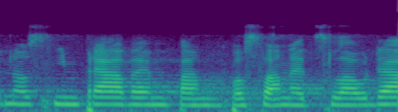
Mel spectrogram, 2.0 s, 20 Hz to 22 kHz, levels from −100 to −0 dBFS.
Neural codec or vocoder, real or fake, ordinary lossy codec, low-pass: none; real; Opus, 24 kbps; 7.2 kHz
